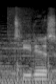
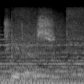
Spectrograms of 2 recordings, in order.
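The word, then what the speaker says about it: Tidus: Titus's name, T-I-D-U-S, I guess technically is supposed to be pronounced Titus, the way it's currently spelled. I strongly disagree with that pronunciation.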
